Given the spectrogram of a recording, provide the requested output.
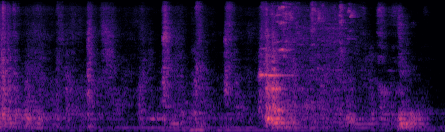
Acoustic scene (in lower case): elevator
